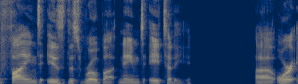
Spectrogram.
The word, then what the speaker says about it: Atri: What they instead find is this robot named Atri, or Atri, but the Japanese pronunciation is Atri.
